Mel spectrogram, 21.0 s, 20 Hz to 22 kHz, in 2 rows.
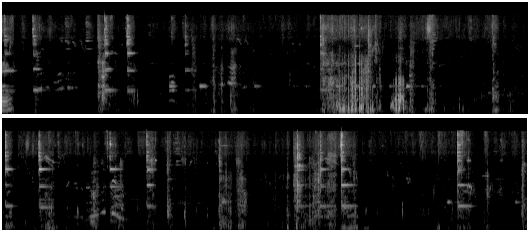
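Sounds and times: metal cow bell clinking: 0:00.0 - 0:02.8, 0:03.4 - 0:04.3, 0:06.4 - 0:08.4, 0:10.6 - 0:14.1, 0:16.4 - 0:17.8, 0:19.4 - 0:21.0.

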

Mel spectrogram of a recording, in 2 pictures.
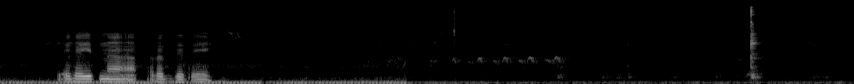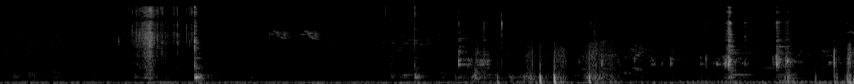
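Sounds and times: small metal clicks: 0:07.3 - 0:08.4, 0:12.2 - 0:17.0.

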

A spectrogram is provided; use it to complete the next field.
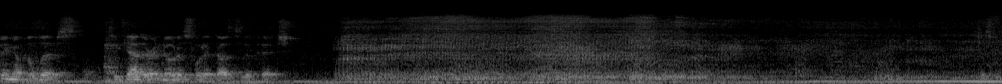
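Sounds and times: fluttering lip buzzing: 0:03.3 - 0:10.0.

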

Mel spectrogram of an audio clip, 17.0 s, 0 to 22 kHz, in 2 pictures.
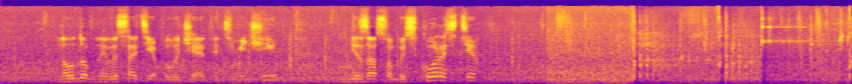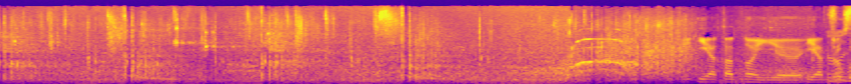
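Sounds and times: shoes squeaking on court: 0:05.0 - 0:13.0
tennis ball pops: 0:06.3 - 0:07.6, 0:12.5 - 0:13.4.

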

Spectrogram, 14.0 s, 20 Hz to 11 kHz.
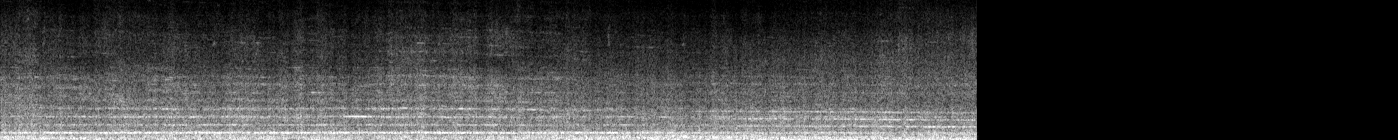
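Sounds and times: train wheels rumbling on rail: 0:00.0 - 0:09.8.

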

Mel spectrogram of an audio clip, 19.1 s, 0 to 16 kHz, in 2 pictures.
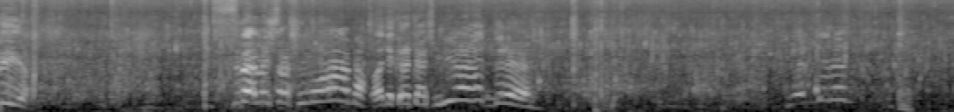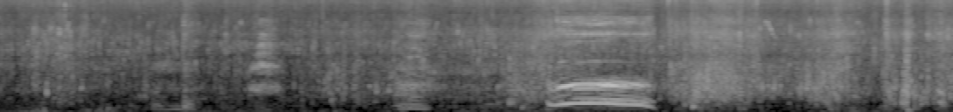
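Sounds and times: people wading in water: 0:00.0 - 0:19.0
water pouring from a pipe: 0:05.0 - 0:19.0
person shouting: 0:15.0 - 0:16.1.

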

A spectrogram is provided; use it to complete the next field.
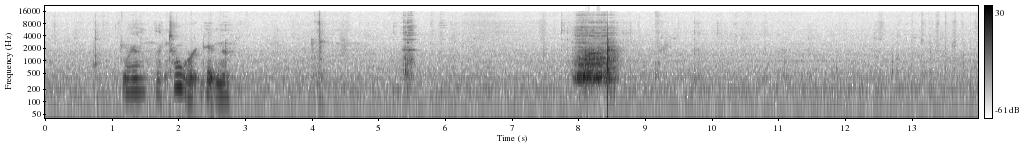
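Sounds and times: ceramic dish scraping on countertop: 0:07.9 - 0:08.6
dough rustling: 0:09.1 - 0:14.0.

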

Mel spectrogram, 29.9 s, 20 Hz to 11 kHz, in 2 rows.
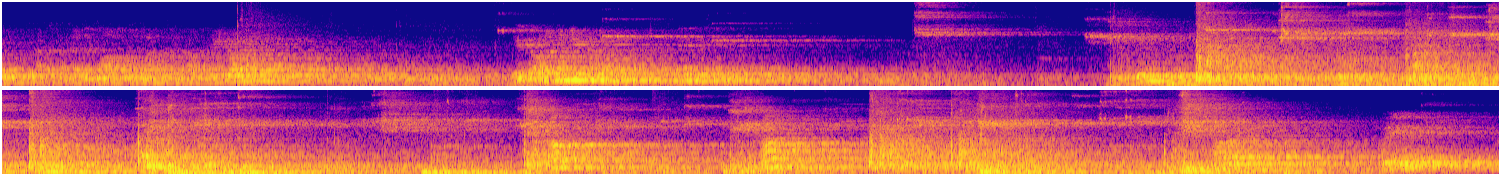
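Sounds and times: short shoe squeaks: 0:04.9 - 0:07.7, 0:09.1 - 0:15.3, 0:18.2 - 0:22.7, 0:23.9 - 0:27.0
racket hitting shuttlecock: 0:10.3 - 0:17.5, 0:23.6 - 0:27.1.

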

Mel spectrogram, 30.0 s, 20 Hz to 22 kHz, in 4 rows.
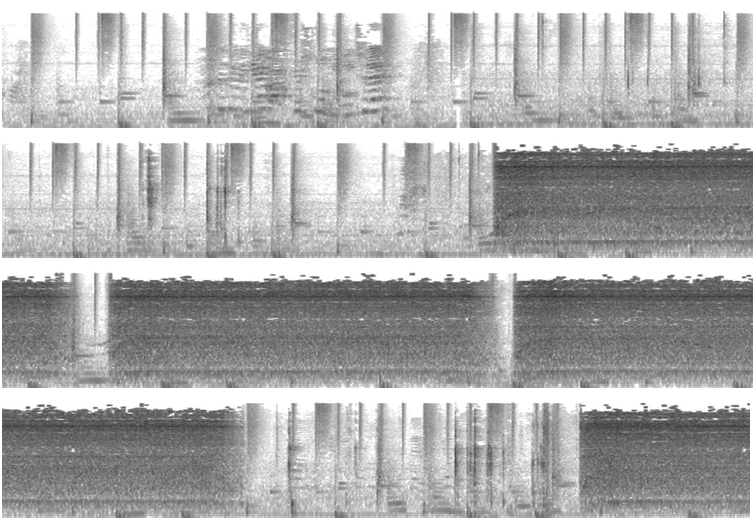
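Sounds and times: mini chopper motor whirring: 0:12.4 - 0:25.0, 0:28.3 - 0:30.0
bowl handling clicks: 0:27.0 - 0:28.2.

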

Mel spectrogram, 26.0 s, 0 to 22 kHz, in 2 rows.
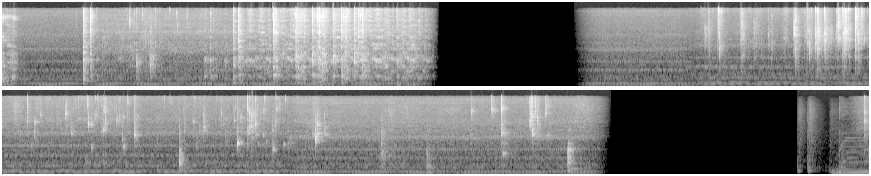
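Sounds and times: wooden spoon stirring in a saucepan: 0:03.4 - 0:06.5.

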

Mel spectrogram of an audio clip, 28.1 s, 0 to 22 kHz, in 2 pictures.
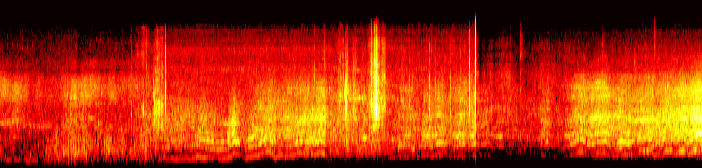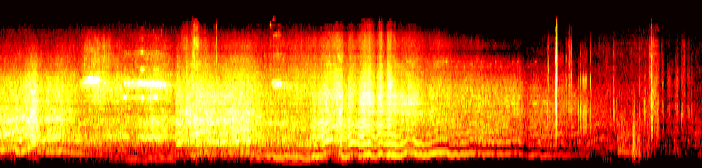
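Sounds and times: buggy engine revving: 0:00.0 - 0:27.0
high squeals: 0:14.7 - 0:20.2.

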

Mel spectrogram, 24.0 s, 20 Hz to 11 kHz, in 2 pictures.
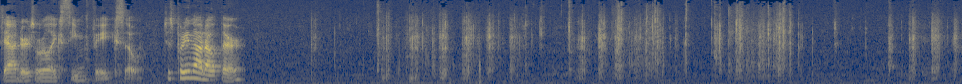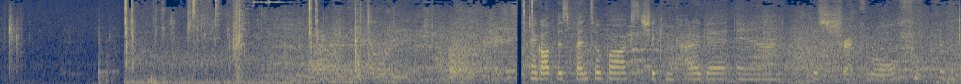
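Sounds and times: crunching of dry snack being chewed: 0:03.8 - 0:12.4
snack bag crinkling: 0:03.8 - 0:12.4.

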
